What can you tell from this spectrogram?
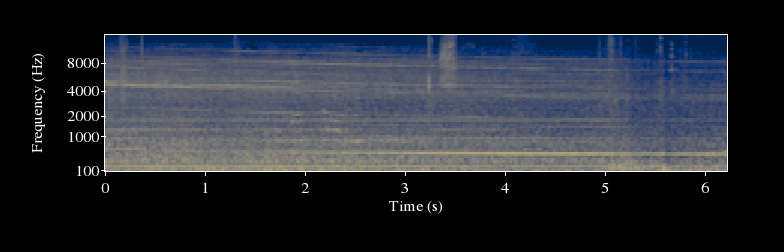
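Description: Cockpit noise of a Learjet 45 rolling out on the runway: the steady whine of its turbofan engines slowly falling in pitch over a low rumble. A short louder bump comes about five seconds in.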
